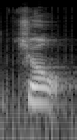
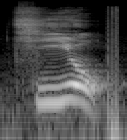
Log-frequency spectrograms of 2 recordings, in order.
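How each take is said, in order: First: It is said quickly as one merged syllable. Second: It is said as two separate syllables.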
